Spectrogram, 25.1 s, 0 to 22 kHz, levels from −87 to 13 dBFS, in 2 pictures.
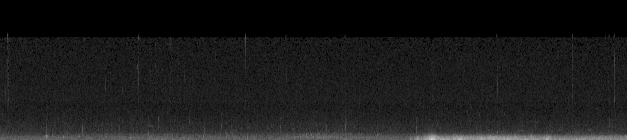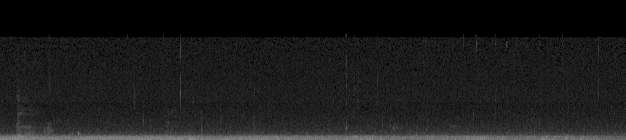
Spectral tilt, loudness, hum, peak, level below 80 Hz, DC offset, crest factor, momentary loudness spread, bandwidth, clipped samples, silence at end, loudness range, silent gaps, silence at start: -9 dB/octave; -31 LUFS; none; 0 dBFS; -48 dBFS; under 0.1%; 32 dB; 22 LU; 16.5 kHz; under 0.1%; 0 s; 24 LU; none; 0 s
